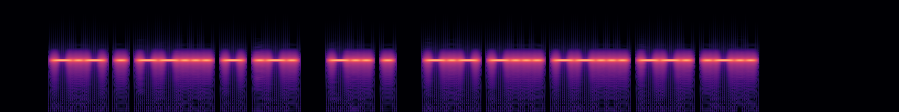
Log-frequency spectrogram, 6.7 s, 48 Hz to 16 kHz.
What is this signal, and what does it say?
Morse code, heard as a keyed tone, about 30 wpm, 700 Hz. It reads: KE7TR DE KB7GL
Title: USA Callsign DE Callsign - 5 Characters - 30wpm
